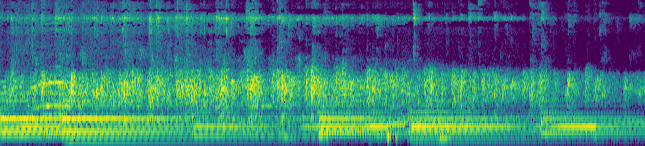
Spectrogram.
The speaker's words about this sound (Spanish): Den un aplauso, por favor.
